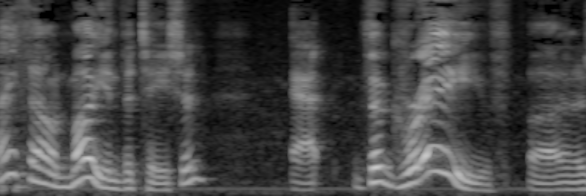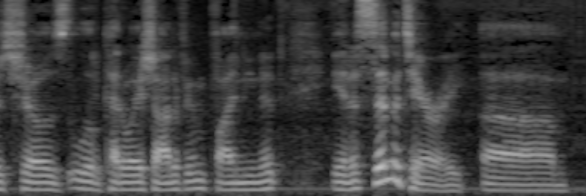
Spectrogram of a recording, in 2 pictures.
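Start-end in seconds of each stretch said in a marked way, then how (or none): 0.0-3.9 higher-pitched cartoon critter, drawn-out ending; lilting storybook animal voice; Mister Mouse. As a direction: stretch the last words slowly, pitched high. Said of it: "Mister Mouse says".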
